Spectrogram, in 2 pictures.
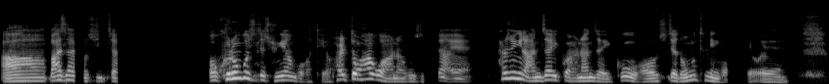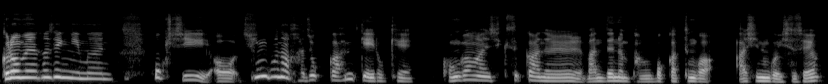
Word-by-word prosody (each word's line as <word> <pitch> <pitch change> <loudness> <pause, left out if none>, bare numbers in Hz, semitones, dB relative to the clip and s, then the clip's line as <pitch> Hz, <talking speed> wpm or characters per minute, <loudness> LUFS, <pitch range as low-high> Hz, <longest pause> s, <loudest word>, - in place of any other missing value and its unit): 아 160 +1 +3
맞아요, 205 +4 +2 0.2
진짜. 155 -1 -7 0.9
어 185 +1 -1
그런 270 +4 +7
거 295 - +4
진짜 205 -4 -3
중요한 190 0 -2
것 - - -9
같아요. 115 - -17
활동하고 230 -1 +3
안 140 - -4
하고 135 0 -9
진짜. 130 +1 -9
예. 130 -4 -8 0.2
하루 270 +1 0
종일 275 -2 +4
앉아있고 185 +6 0
안 150 +2 -1
앉아있고 160 +2 -1
어 140 +2 -1
진짜 165 - -2
너무 165 +8 -1
틀린 175 -8 -3
것 - - -12 0.2
같아요. - - -5
예. - - -10 0.4
그러면 315 +3 +8
선생님은 280 -7 +2 0.4
혹시 210 -10 -3
어 145 -1 -1
친구나 345 -1 +2
가족과 395 - -4
함께 240 -2 -1
이렇게 155 -2 -4 0.3
건강한 190 +2 0
식습관을 160 -5 -2
만드는 155 +2 +1
방법 135 +1 -6
같은 145 +2 0
거 135 -3 -1 0.2
아시는 155 +4 +2
거 135 - 0
있으세요? 130 +6 -2
175 Hz, 355 characters per minute, -26 LUFS, 150-250 Hz, 0.9 s, 그러면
